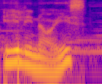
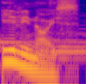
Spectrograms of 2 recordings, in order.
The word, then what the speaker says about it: Illinois: En lugar de pronunciarlo como Illinois, lo pronunciaron como Illinois, aunque eso tampoco es realmente inglés y ni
